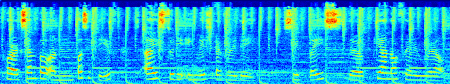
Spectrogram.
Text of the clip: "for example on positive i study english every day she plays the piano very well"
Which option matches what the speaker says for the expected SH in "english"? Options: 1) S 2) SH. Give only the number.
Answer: 2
